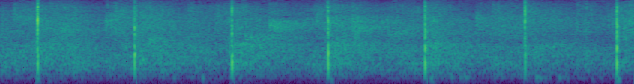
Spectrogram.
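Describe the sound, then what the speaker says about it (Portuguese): A church congregation claps in unison to a steady beat, with sharp, evenly spaced claps about three per second over a soft background of crowd noise. "Você pode mais uma vez aplaudir ao Senhor, queridos?"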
